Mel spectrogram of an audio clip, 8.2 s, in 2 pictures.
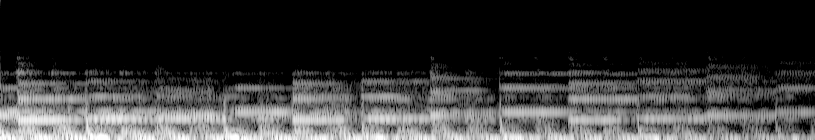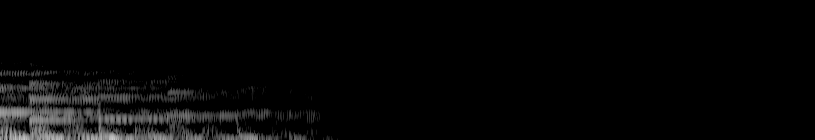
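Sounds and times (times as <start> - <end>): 
drum and bass mix: 0.0 - 5.0.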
